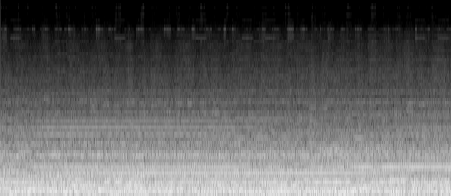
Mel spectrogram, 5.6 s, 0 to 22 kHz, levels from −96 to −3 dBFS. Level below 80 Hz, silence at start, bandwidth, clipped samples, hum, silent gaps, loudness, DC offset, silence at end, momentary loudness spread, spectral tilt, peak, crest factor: -26 dBFS; 0 s; 5.2 kHz; under 0.1%; none; none; -17 LUFS; under 0.1%; 0 s; 1 LU; -11 dB/octave; -4 dBFS; 12 dB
